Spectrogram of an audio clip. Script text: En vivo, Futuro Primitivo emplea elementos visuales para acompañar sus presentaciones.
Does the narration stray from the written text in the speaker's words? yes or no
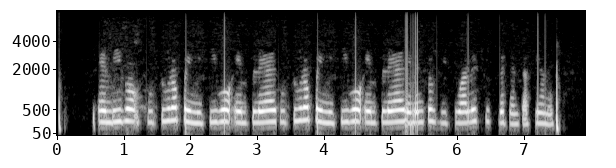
yes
